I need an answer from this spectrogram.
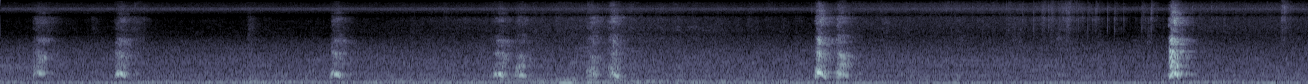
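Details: Distant dog barks in the evening, short isolated barks and pairs scattered every few seconds over a low hum.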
